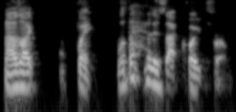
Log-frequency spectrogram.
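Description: A man's voice: mid-range voice, fast, slightly rough, no room sound, dull audio. A man co-hosting a casual podcast chat, telling stories with acted-out quotes and frequent laughs. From Britain. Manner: animated storyteller, acts out quotes, laughs often. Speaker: podcast co-host.

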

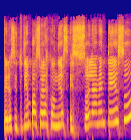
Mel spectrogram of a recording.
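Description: A young Chilean woman delivers a youth sermon in a relaxed, slangy way, animated and quick to laugh. Her voice sits high, and the recording is dry and close with little room sound. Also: no room sound. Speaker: youth preacher.

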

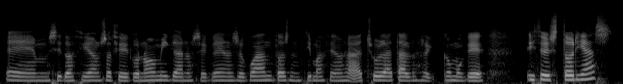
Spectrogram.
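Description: A woman in casual chat, telling a story in an animated, gossipy way with many fillers. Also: fairly low pitch, a little fast.

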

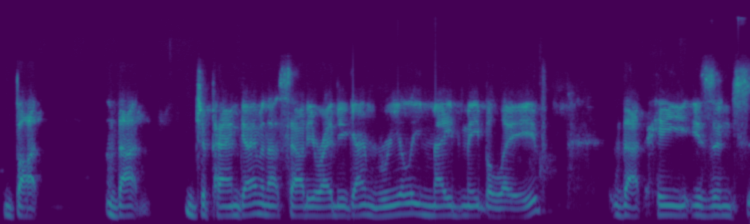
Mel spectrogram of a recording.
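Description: A man giving conversational football opinions as a panelist, measured and considered. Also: mid-range voice, level tone, no room sound, lo-fi sound. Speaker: podcast panelist.

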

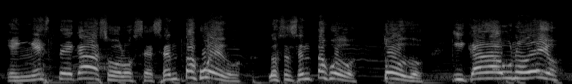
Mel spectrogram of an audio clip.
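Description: High-pitched Puerto Rican man speaking Spanglish. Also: expressive, moderate pace, soft background music. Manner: Spanglish, drops English words into Spanish. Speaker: podcast co-host and baseball analyst. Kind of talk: casual sports chat.

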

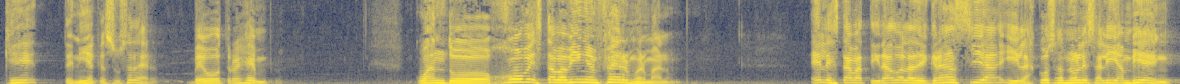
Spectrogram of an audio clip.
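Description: A preacher delivers a sermon. His voice sits high and rings bright and forceful. He moves between scripture reading and acted-out dialogue, often calling out "brother.". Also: expressive, unhurried. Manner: addresses listeners as "hermano", reads scripture then acts out the quarrel.

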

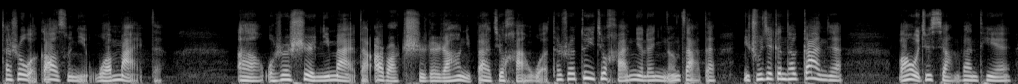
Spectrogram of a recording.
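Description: Fast-talking woman. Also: lowish voice, gravelly, dry recording. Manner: animated storyteller who acts out quoted voices. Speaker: guest. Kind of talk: casual chat, telling a family story.

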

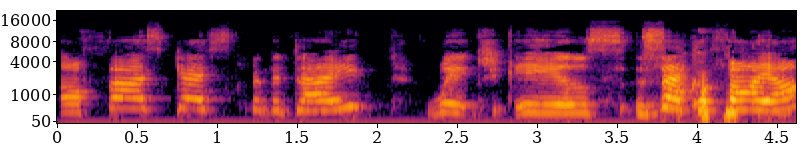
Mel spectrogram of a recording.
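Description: A woman's voice: very high-pitched, takes it slowly, a bit bright, low-quality recording. A woman with a south London accent hosting a casual live music chat in an effusive, encouraging way. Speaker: online music show host.

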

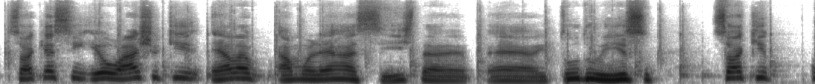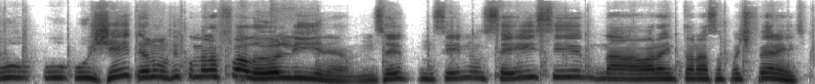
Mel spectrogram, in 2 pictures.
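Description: A man's voice: high-pitched, lively intonation, fairly quick, a little mellow. A man co-hosting a casual chat, speaking hesitantly and hedging, with many restarts.

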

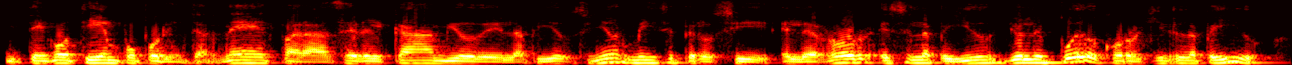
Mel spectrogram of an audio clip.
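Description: A man's voice: medium pitch, fast, slightly rough, highs cut off. A man telling a personal story with life lessons, acting out the voices of the people in it. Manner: animated storyteller, acts out the voices of others.

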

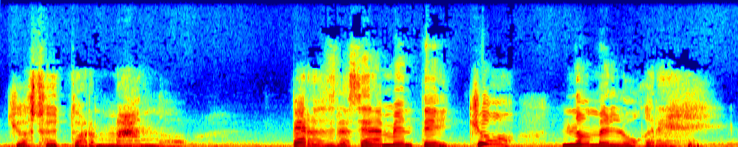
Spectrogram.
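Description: A woman voicing the ghost of a dead nine-year-old boy who speaks low and hushed. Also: lively intonation, slow. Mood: menacing.

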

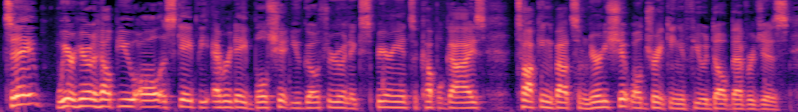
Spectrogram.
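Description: A man hosting a podcast introduction, with a warm, upbeat announcer delivery and informal wording. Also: fairly high pitch, fast, few pauses. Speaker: podcast host.

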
